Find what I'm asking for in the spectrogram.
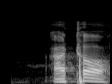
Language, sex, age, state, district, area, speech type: Odia, male, 60+, Odisha, Dhenkanal, rural, read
